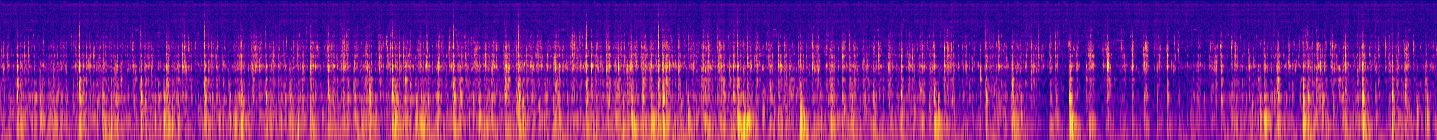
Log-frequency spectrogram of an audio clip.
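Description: Small waves lapping against a plastic kayak hull, with many small irregular knocks and splashes.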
